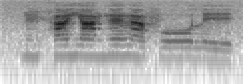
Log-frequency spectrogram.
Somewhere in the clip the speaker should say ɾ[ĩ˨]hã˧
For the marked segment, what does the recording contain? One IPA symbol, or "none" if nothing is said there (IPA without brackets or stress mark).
ĩ˨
